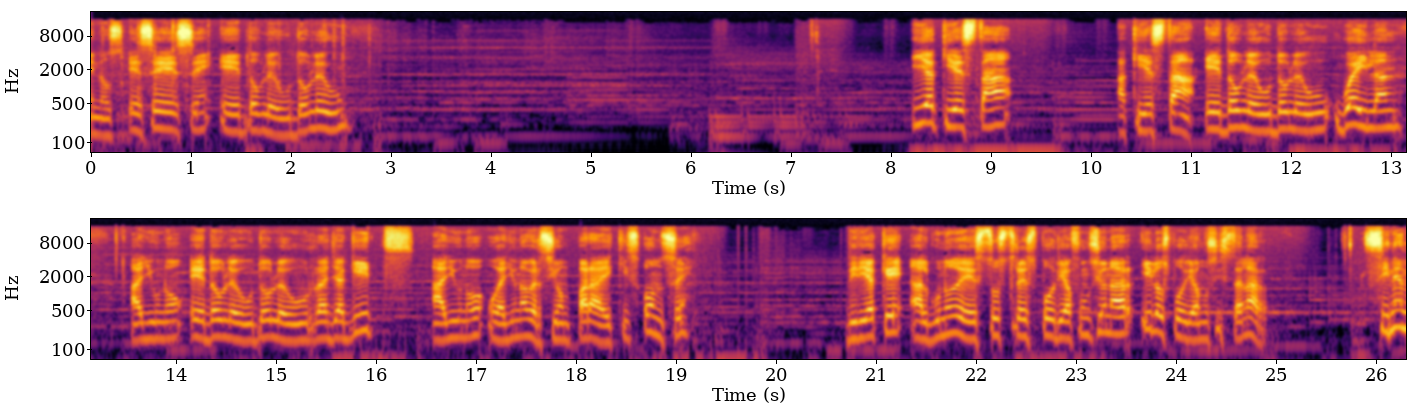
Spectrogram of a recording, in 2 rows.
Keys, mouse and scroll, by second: 0.0-3.4 typing, 11.1-13.2 drag, 14.0-26.3 drag.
